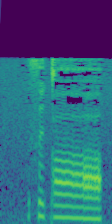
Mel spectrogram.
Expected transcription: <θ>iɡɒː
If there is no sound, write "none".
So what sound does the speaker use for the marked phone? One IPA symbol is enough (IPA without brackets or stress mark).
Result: θ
